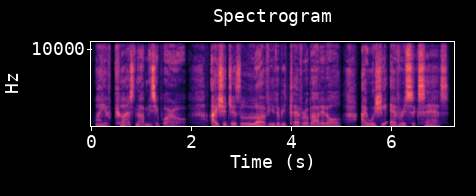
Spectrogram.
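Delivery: airy, gushing society lady; breezy socialite. Acted. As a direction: wish them well without caring.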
